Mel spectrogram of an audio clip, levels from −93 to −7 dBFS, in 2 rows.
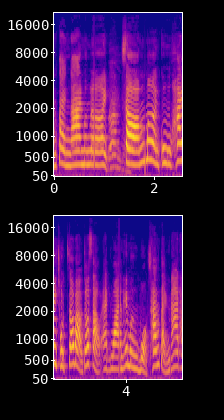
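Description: Gaps between chunks at 0.80, 1.82, 2.84, 3.86 and 4.88 s. Silence is inserted at each 1 s chunk join, heard as 20 ms holes in the speech.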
